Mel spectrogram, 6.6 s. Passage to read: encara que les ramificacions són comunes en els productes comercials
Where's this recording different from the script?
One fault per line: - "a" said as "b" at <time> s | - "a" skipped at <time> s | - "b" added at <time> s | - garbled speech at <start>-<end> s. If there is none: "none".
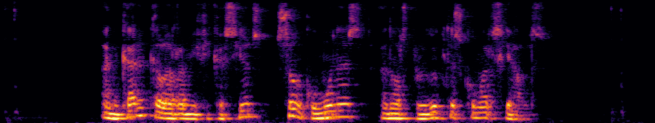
none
